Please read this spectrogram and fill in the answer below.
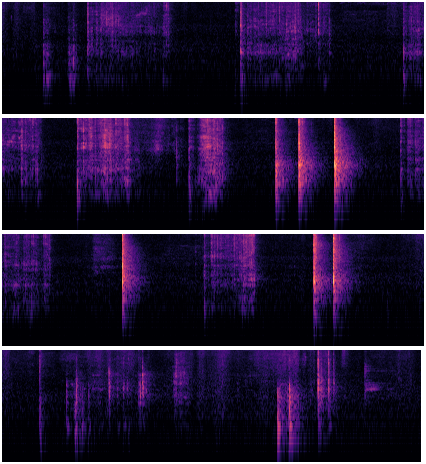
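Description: Trowel scooping modified thin-set mortar out of a plastic bucket and spreading it on cement board: irregular scrapes with scattered sharp knocks, the loudest a few quick ones about seven seconds in.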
